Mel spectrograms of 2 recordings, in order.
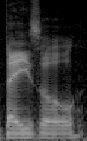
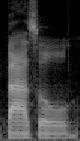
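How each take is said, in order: First: Basil with a long A, BAY-zil; long-A pronunciation. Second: Basil with a short A, BAZ-il; short-A pronunciation. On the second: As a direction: say basil to rhyme with dazzle. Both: Shown as a demonstration. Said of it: "word pronunciation".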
